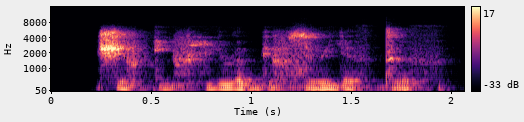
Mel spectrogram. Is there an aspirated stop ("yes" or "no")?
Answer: no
